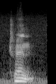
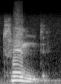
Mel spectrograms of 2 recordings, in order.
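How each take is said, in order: First: The final D sound is dropped. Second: The final D sound is clearly pronounced. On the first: "That last D cannot be heard" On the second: "T R E N D"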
